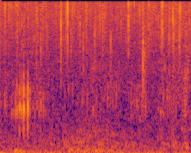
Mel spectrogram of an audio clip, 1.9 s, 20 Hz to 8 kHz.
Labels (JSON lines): {"label": "biophony, damselfish", "recorder": "SoundTrap 500"}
